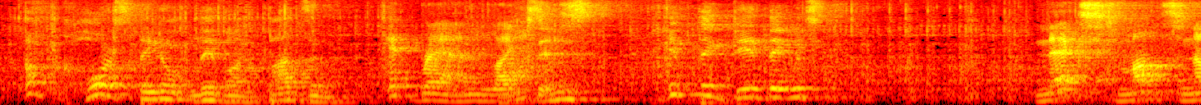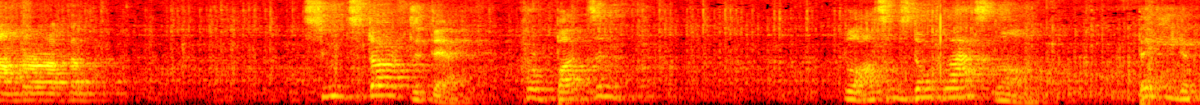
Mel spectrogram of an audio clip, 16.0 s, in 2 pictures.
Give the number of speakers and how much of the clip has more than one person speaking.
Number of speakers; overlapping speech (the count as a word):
two, about 4%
